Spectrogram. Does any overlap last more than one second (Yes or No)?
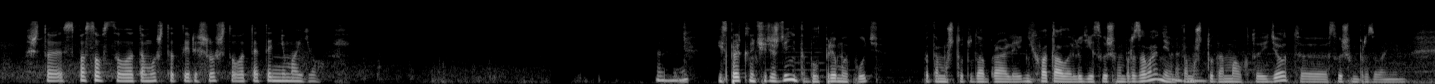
No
